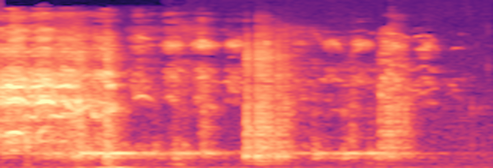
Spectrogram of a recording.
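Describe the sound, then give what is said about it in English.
A person imitates a horse whinny: a loud, breathy, wavering call that breaks into several shaky bursts over a few seconds, sounding somewhat laugh-like before trailing off. “That's a fucking horse.”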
